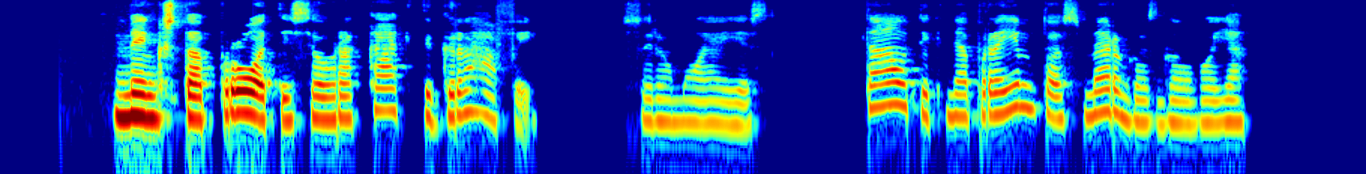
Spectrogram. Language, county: Lithuanian, Marijampolė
